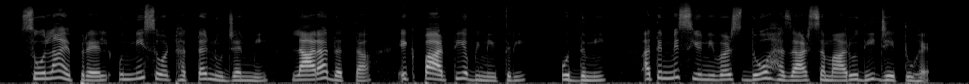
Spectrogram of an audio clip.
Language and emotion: Punjabi, neutral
